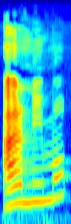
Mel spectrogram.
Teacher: ese ánimo lleva el acento en la primera sílaba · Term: esdrújulas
